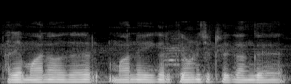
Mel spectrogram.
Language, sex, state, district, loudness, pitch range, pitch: Tamil, male, Tamil Nadu, Kanyakumari, -15 LUFS, 105-110 Hz, 110 Hz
